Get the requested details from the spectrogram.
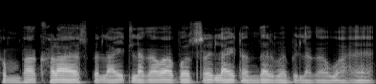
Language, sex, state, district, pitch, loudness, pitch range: Hindi, male, Jharkhand, Deoghar, 100 Hz, -19 LUFS, 95-105 Hz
